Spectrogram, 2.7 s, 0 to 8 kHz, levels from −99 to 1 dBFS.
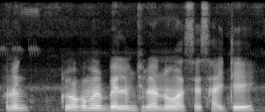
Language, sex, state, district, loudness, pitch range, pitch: Bengali, male, West Bengal, Alipurduar, -17 LUFS, 125-150 Hz, 135 Hz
